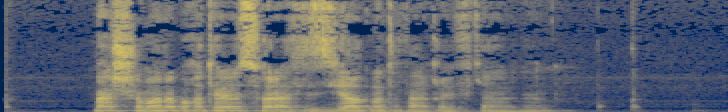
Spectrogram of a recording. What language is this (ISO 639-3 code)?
fas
